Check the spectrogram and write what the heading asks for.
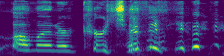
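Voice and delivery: laughing while reciting. Acted. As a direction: giggle through the rhyme. Laughing through poem.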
